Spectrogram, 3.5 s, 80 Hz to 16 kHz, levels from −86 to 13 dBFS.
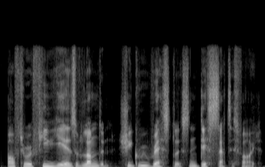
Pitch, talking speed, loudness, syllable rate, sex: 130 Hz, 185 wpm, -21 LUFS, 5.4 syllables/s, male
